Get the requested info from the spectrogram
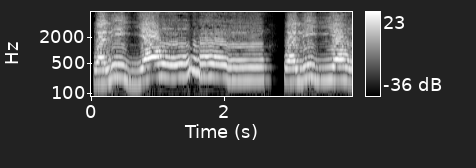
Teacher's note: Tanwin yang tidak selari bertemu huruf waw, hukumnya di sini idgham ma'al gunnah. Wajib dibaca dengung 2 harokat.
